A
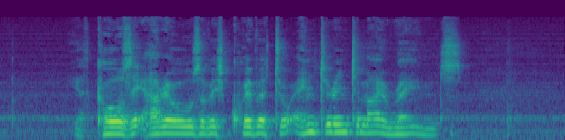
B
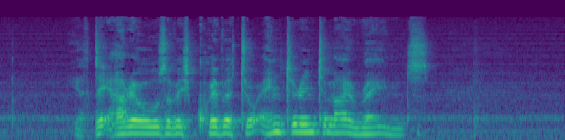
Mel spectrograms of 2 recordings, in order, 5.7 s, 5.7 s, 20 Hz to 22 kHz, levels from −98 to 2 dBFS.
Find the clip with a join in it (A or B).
B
